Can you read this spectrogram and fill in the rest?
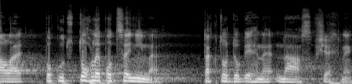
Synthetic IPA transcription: ʔalɛpo̞kut̪ːoɦlɛpo̞t̪t͡sɛɲiːmɛ̰ | t̪akt̪o̞do̞bjɛɦnɛnaːsfʃɛxnɪ̰

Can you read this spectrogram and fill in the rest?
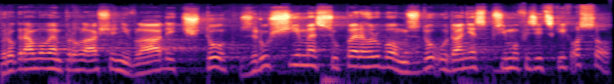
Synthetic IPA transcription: pɾo̞ɡɾamo̞vɛːmpɾo̞ɦlaːʃɛɲiːvlaːdɪt͡ʃt̪uzɾuʃiːmɛsupɛɾɦɾubowmzduʔudaɲɛspr̥iːmufɪzɪt͡skiːxʔo̞sop̚

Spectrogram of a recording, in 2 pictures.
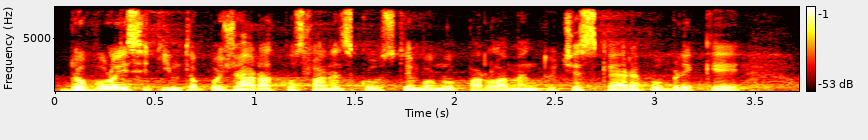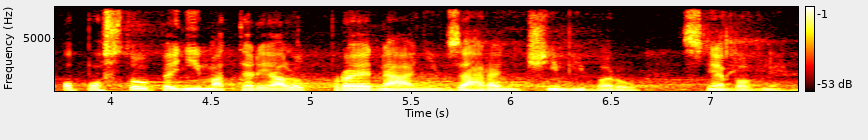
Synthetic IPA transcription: do̞vo̞lɛjsɪciːmt̪o̞po̞ʒaːdat̪̚po̞slanɛt͡skowsɲɛmo̞vnupaɾlamɛnt̪ut͡ʃɛskɛːɾɛpublɪkɪ | ʔopo̞st̪owpɛɲiːmat̪ɛɾɪjaːluk̚pɾo̞jɛdnaːɲiːvzaɦɾaɲɪt͡ʃɲiːmviːbo̞ɾu | sɲɛmo̞vnɪ

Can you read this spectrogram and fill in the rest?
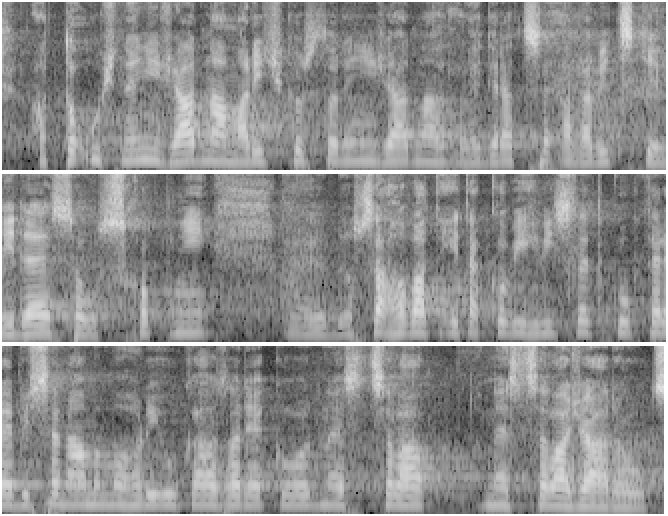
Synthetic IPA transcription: ʔat̪o̞ʔuʃnɛɲiʒaːdnaːmalɪt͡ʃko̞st̪̚t̪onɛɲiːʒaːdnaːlɛɡɾat͡sɛʔanaviːt͡scɪlɪdɛːso̞wsxo̞pɲɪ | do̞saɦo̞vat̪ɪt̪ako̞viːxviːslɛt̪kuːkt̪ɛɾɛːbɪsɛnaːmːoɦlɪukaːzat̪jako̞nɛst͡sɛla | nɛst͡sɛlaʒaːdo̞wt͡s

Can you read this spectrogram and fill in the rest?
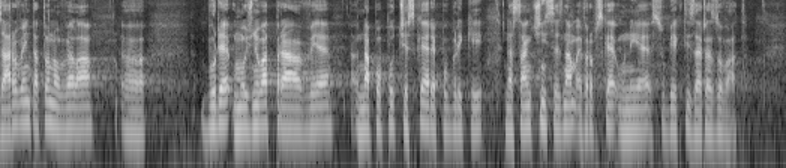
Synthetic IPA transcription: zaːɾo̞vɛɲt̪at̪o̞no̞vɛla | budɛʔumo̞ʒɲo̞vat̪̚pɾaːvjɛnapo̞put̪̚t͡ʃɛskɛːɾɛpublɪkɪnasaŋk̚t͡ʃɲiːsɛznamɛvɾo̞pskɛːʔunɪjɛsubjɛk̚t̪ɪzar̝azo̞va̰t̪

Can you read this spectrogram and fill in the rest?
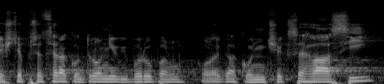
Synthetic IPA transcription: jɛʃcɛpr̝̥ɛt̪sɛdako̞nt̪ɾo̞lɲiːviːbo̞ɾupanko̞̰lɛ̰ɡako̞ɲiːt͡ʃɛksɛɦlaːsiː

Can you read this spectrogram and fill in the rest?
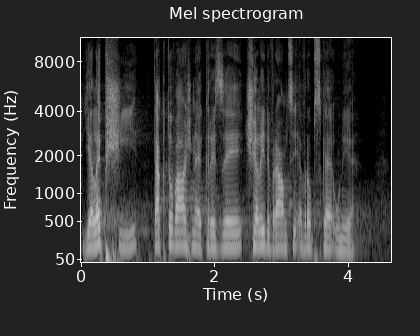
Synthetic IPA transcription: jɛlɛpʃiː | t̪akt̪o̞vaːʒnɛːkɾɪzɪt͡ʃɛlɪd̪vɾaːmt͡sɪʔɛvɾo̞pskɛːʔunɪjɛ

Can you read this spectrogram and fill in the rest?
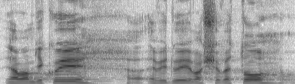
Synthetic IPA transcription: jaːvaːmɟɛkujɪ | ʔɛvɪdujɪvaʃɛvɛt̪o

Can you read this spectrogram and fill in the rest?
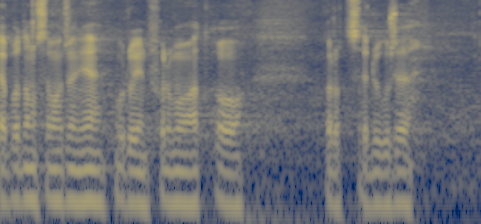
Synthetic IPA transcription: apo̞t̪o̞msamozrɛjɲɛbuduɪnfo̞ɾmovat̪ʔo̞ | pɾo̞t͡sɛdur̝ɛ

